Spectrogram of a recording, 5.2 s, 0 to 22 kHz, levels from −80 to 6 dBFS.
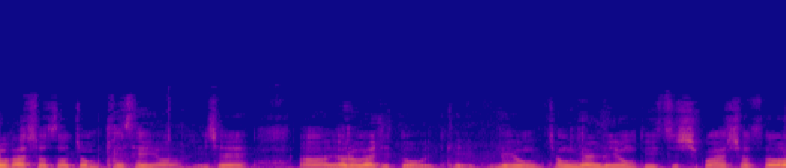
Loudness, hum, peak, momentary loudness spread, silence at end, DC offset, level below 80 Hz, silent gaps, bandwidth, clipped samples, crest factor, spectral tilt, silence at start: -35 LUFS; none; -14 dBFS; 9 LU; 0 s; under 0.1%; -52 dBFS; none; 10 kHz; under 0.1%; 20 dB; -6.5 dB/octave; 0 s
